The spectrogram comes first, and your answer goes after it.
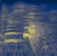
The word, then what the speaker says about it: Drizzle: Brazil rhymes with Drizzle.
